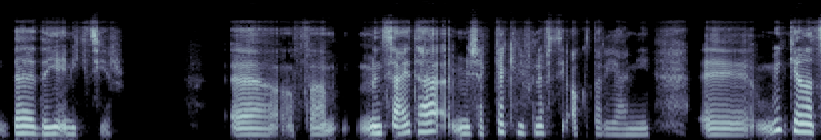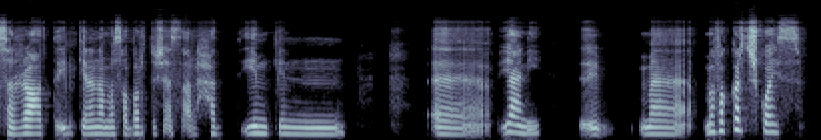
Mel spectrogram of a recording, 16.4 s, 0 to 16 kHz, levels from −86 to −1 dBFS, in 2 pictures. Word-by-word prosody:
ده 190 0 +5
ضايقني 175 0 0
كتير. - - -1 1.1
آآ 160 0 0
فمن 85 - -2
ساعتها 215 +5 +5
مشككني 180 +3 0
في 195 +1 -5
نفسي 195 - -2
أكتر 165 0 -8
يعني 155 0 -10 0.5
آآ 155 -1 -2
يمكن 265 -2 +1
أنا 220 -1 +7
اتسرعت، 180 -1 +3
يمكن 175 +1 -3
أنا 175 0 0
ما 175 0 -3
صبرتش 180 +1 -1
أسأل - - -4
حد، 180 -2 -4 0.2
يمكن 180 -1 -3 1.4
آآ 165 -2 -3
يعني 210 -4 0 0.4
آآ 350 -5 -3 0.4
ما 175 -1 -1 0.2
ما 220 - -1
فكرتش 265 +4 +7
كويس. 220 -2 0
180 Hz, 105 wpm, -23 LUFS, 165-200 Hz, 1.4 s, أنا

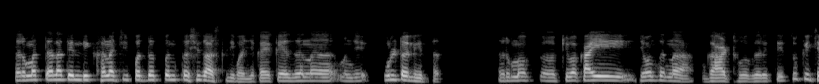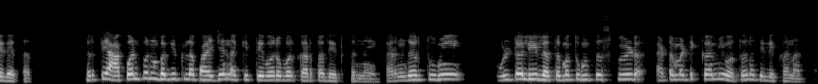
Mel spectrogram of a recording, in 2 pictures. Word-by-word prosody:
तर 185 +1 +1
मग 210 +1 +4
त्याला 210 +1 +5
ते 215 - +7
लिखाणाची 205 +1 +2
पद्धत 210 +1 +3
पण 215 -1 +4
तशीच 210 -1 0
असली 155 -4 0
पाहिजे. 135 0 -5
काही-काही 150 +2 0
जण 170 +1 -1 0.3
म्हणजे 160 -1 -8 0.2
उलटं 210 -2 +3
लिहितात. 150 -3 -5 0.6
तर 165 +1 -5
मग 175 -2 -4
किंवा 180 0 0
काही 185 -1 +5 0.2
जे 180 - -3
म्हणतात 190 0 -2
ना 155 -4 -1 0.2
गाठ 150 -1 0
वगैरे 145 +1 -2
ते - - -4
चुकीचे 240 +4 -4
देतात. - - -2 0.6
तर 200 - -2
ते - - +2
आपण 240 +5 +5
पण 275 -1 0
बघितलं 245 0 +3
पाहिजे 210 +2 +4
ना, 235 - +1
की 215 - -3
ते 200 - +5
बरोबर 200 0 +1
करता 175 -1 -2
आहेत 155 -1 -1
का 140 - -7
नाही. 130 -3 -10
कारण 170 +5 -6
जर 210 +1 +3
तुम्ही 230 +1 +2 0.4
उलटं 215 +5 +4
लिहिलं 235 -3 +5
तर - - +4
मग 220 +1 -2
तुमचं 225 0 0
स्पीड 235 +2 -2 0.2
ऑटोमॅटिक 225 +2 -4
कमी 235 +1 0
होतं 210 0 0
ना 230 - -3
ते 195 - -3
लिखाणाच. 155 -6 -9
200 Hz, 205 wpm, -23 LUFS, 170-225 Hz, 0.6 s, ते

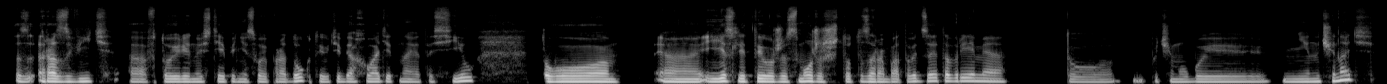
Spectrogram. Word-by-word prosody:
з 135 -2 -1
развить, 135 0 +2 0.2
э, 125 -2 -5
в - - -16
той 130 -1 0
или 130 0 +2
иной 125 0 -2
степени 130 -2 -4
свой 125 0 -5
продукт 135 +6 -3
и - - -1
у 120 - -4
тебя 130 +1 -3
хватит 130 +1 -3
на 125 -2 -4
это 125 +1 -12
сил, 155 +7 -1 0.6
то, 130 -1 +5 0.4
э, 125 -2 +3
если 135 +1 +4
ты 135 +2 +3
уже 130 -1 +3
сможешь 135 -1 +2
что-то 130 +1 -5
зарабатывать 130 +2 -1
за 155 - +1
это 155 0 +1
время, 150 -3 0 0.6
то 115 0 -8 0.4
почему 120 -1 -7
бы 125 0 -3
не 125 0 -2
начинать? 190 +12 0
130 Hz, 145 wpm, -21 LUFS, 125-135 Hz, 0.6 s, то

